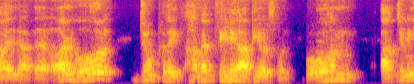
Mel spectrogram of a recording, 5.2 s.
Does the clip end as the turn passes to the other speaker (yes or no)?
no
